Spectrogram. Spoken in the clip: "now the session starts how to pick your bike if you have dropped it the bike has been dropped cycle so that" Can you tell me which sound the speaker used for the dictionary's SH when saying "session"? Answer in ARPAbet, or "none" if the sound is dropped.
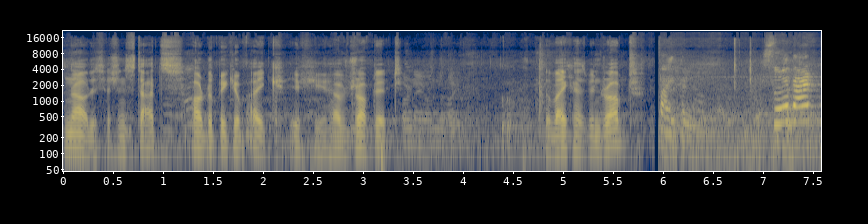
SH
